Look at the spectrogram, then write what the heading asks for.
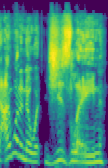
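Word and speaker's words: Ghislaine: And And I want to know what Jiz Lane, that's your name. Don't spell it that way.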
